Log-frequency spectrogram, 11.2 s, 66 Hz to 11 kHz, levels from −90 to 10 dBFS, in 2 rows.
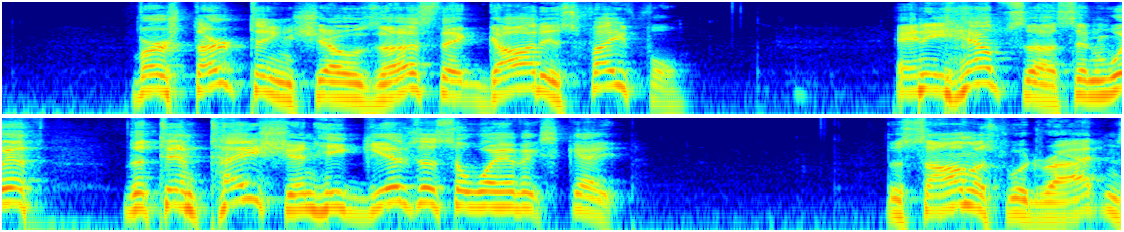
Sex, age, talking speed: male, 50-69, 150 wpm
